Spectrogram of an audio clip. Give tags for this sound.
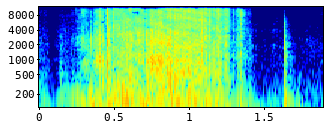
binaural paper sony-pcm-d50 tear

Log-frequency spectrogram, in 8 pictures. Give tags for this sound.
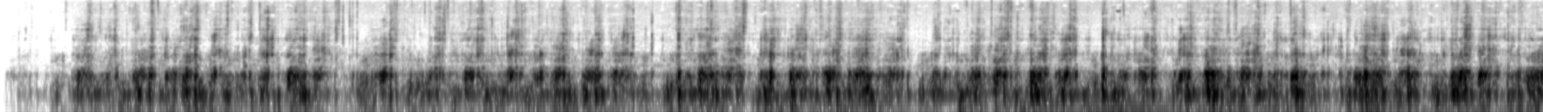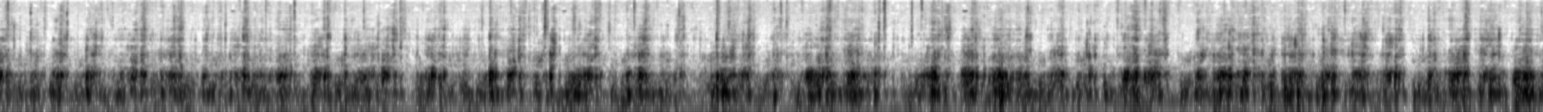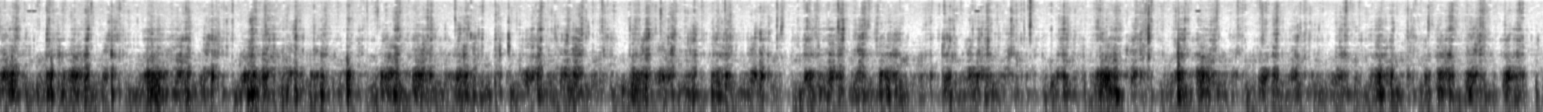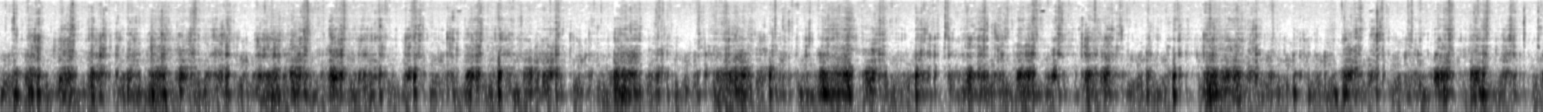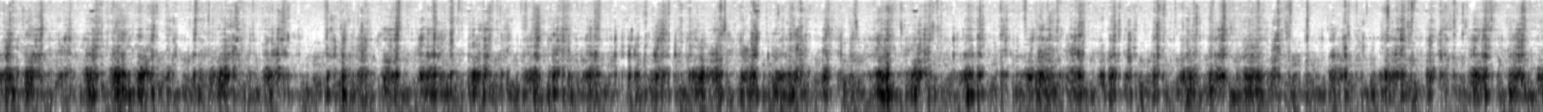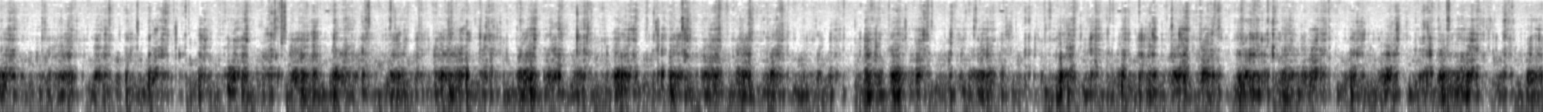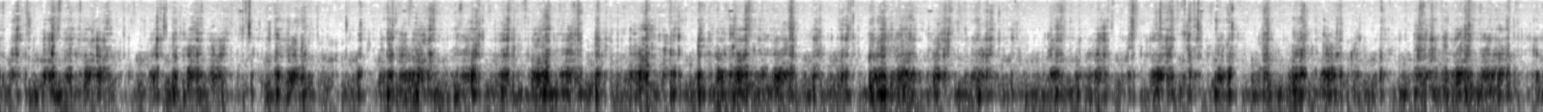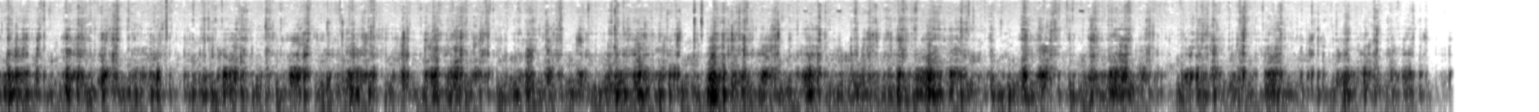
Boil Bubble Clay Field-Recording Finnish-Broadcasting-Company Geoterminen Iceland Islanti Kiehua Kuplat Kuplia Mud Muta Pool Pulputtaa Pulputus Savi Soundfx Tehosteet Yle Yleisradio

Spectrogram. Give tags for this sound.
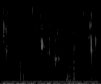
davood wet

